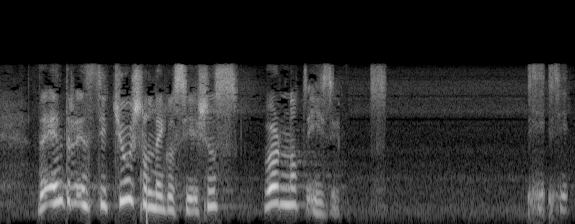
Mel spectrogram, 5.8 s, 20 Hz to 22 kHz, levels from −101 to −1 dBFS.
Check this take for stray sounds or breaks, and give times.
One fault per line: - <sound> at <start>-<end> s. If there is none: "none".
- laugh at 3.7-3.9 s
- laugh at 5.3-5.7 s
